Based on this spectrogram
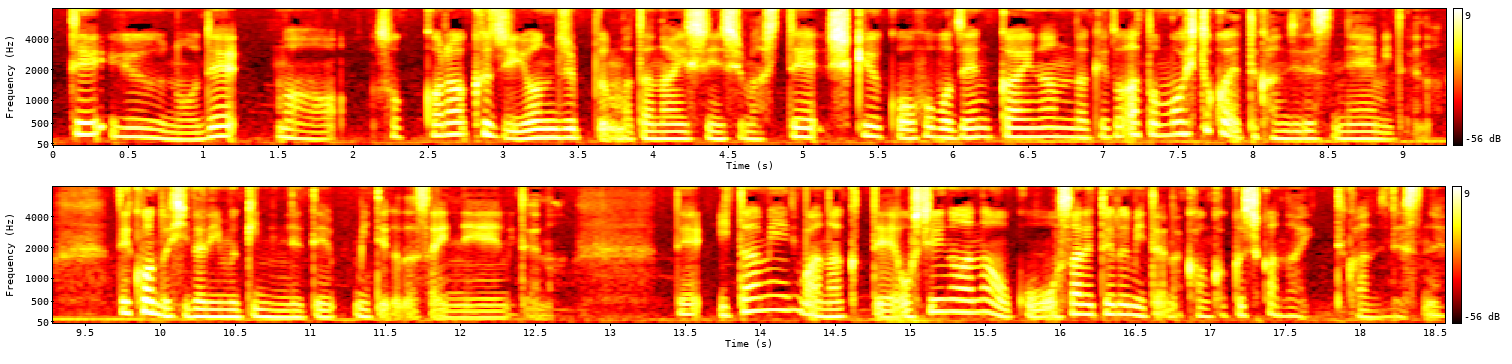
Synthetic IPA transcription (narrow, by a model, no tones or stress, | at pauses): t̪e̞jɯ̟ːno̞d̪e̞ | maːso̞kːaɾakɯ̟ʑijõ̞ɲd͡ʑɨpːɯ̟̃mmat̪anaiɕĩɰ̃ɕimaɕi̥t̪e̞ɕi̥kʲɨːko̞ːho̞bo̞zẽ̞ŋkainãnd̪ake̞d̪o̞̰ʔat̪o̞mo̞ːçi̥t̪o̞̥koḛt̪ːe̞̥kʰãɲ̟d͡ʑid̪e̞sɨne̞mʲit̪aḭnad̪̥e̞kõ̞nd̪o̞çid̪aɾʲimɯ̟kʲiɲ̟ine̞t̪e̞mʲit̪e̞kɯ̟̰d̪a̰sa̰ḭne̞mʲit̪a̰ḭna | d̪̥e̞it̪amʲiβa̰nakɯ̟̥t̪e̞ʔo̞̰ɕiɾʲino̞anao̞ko̞ːo̰saɾe̞t̪e̞ɾɯ̟mʲit̪a̰inakãŋkakɯ̟ɕi̥kanait̪ːe̞̥kãɲ̟d͡ʑid̪e̞sɨ̥ne̞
